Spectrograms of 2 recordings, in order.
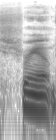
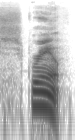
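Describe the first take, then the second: First: The word begins with an sh sound. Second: The word begins with an sk sound. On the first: "She don't say shrimp" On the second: "she says scrimp"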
